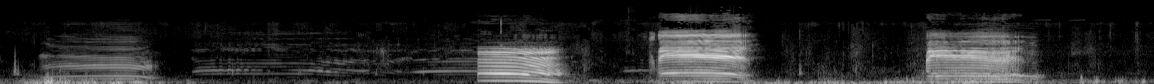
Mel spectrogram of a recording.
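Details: A group of tame cows on the road calling the herd: a faint moo, then three loud, long, harmonic-rich moos about two seconds apart, each lasting roughly a second, with a softer tonal murmur between.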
